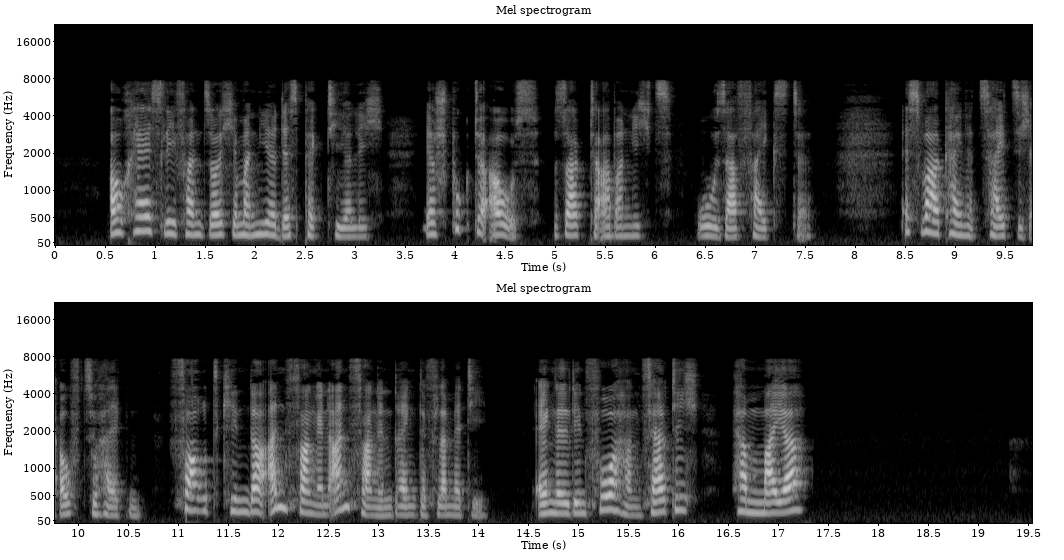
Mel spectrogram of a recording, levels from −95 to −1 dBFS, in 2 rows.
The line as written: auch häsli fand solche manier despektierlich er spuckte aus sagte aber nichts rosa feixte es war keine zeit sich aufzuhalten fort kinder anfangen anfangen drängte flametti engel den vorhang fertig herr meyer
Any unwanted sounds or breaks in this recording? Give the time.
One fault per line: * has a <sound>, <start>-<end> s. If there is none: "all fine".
all fine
